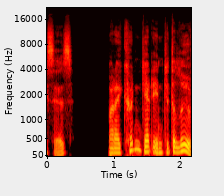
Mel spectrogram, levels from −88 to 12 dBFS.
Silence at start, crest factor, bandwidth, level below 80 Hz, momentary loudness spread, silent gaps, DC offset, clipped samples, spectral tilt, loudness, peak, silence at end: 0 s; 16 dB; 16 kHz; -46 dBFS; 8 LU; 0.42-0.92 s; under 0.1%; under 0.1%; -5.5 dB/octave; -26 LUFS; -8 dBFS; 0 s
